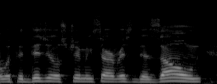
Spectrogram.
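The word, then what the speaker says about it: DAZN: the Digital streaming service The Zone I think that's how you pronounce it d-a-z-n uh I think it's pronounced the Zone um and they're all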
